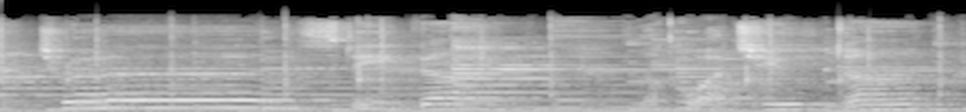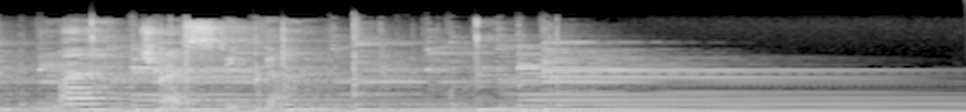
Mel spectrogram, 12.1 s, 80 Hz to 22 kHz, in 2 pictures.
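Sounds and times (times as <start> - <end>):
strummed guitar chord ringing: 0.0 - 12.0.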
